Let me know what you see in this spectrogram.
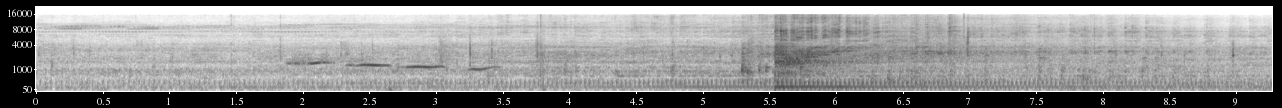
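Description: A bird calls four short whistled notes, each a little lower than the last, about two seconds in. About halfway through, a sudden loud rushing noise starts and slowly fades.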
